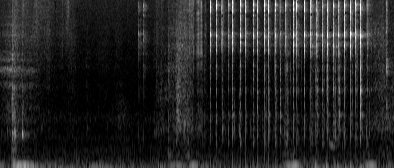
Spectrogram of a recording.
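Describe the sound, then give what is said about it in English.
After about three seconds of quiet low rumble, a wired computer mouse clicks rapidly, roughly two dozen sharp, crisp clicks in a quick, fairly steady rhythm, with no talking. “Just gonna say, because I'm still using a wired mouse, not the scroll wheel.”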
